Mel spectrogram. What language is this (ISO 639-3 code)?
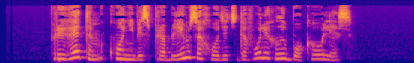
bel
